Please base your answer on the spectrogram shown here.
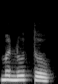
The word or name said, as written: menutup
